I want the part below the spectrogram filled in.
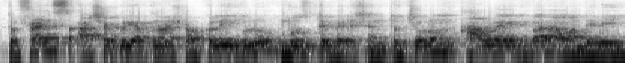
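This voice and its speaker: In a pronunciation and spelling lesson, a man who teaches Bengali repeats each sound twice and asks the listener questions. He talks very fast in a slightly mellow, fairly high voice; the audio is roomy with faint background noise.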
